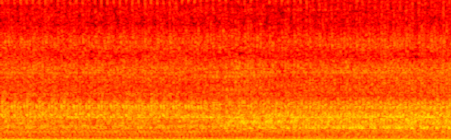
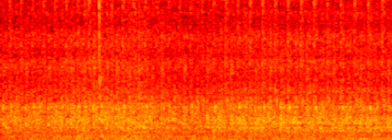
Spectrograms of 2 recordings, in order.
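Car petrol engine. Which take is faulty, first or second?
first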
